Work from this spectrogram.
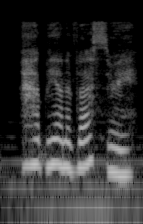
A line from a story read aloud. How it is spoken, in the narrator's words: my wife says between pants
